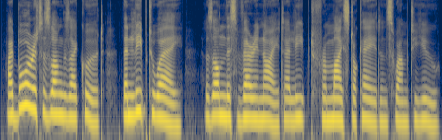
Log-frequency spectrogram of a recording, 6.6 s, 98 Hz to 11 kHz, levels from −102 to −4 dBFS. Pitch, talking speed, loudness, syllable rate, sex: 205 Hz, 215 wpm, -17 LUFS, 5.3 syllables/s, female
